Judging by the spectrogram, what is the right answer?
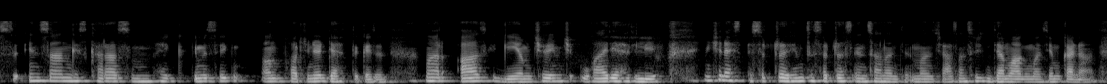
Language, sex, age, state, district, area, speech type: Kashmiri, male, 18-30, Jammu and Kashmir, Ganderbal, rural, spontaneous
